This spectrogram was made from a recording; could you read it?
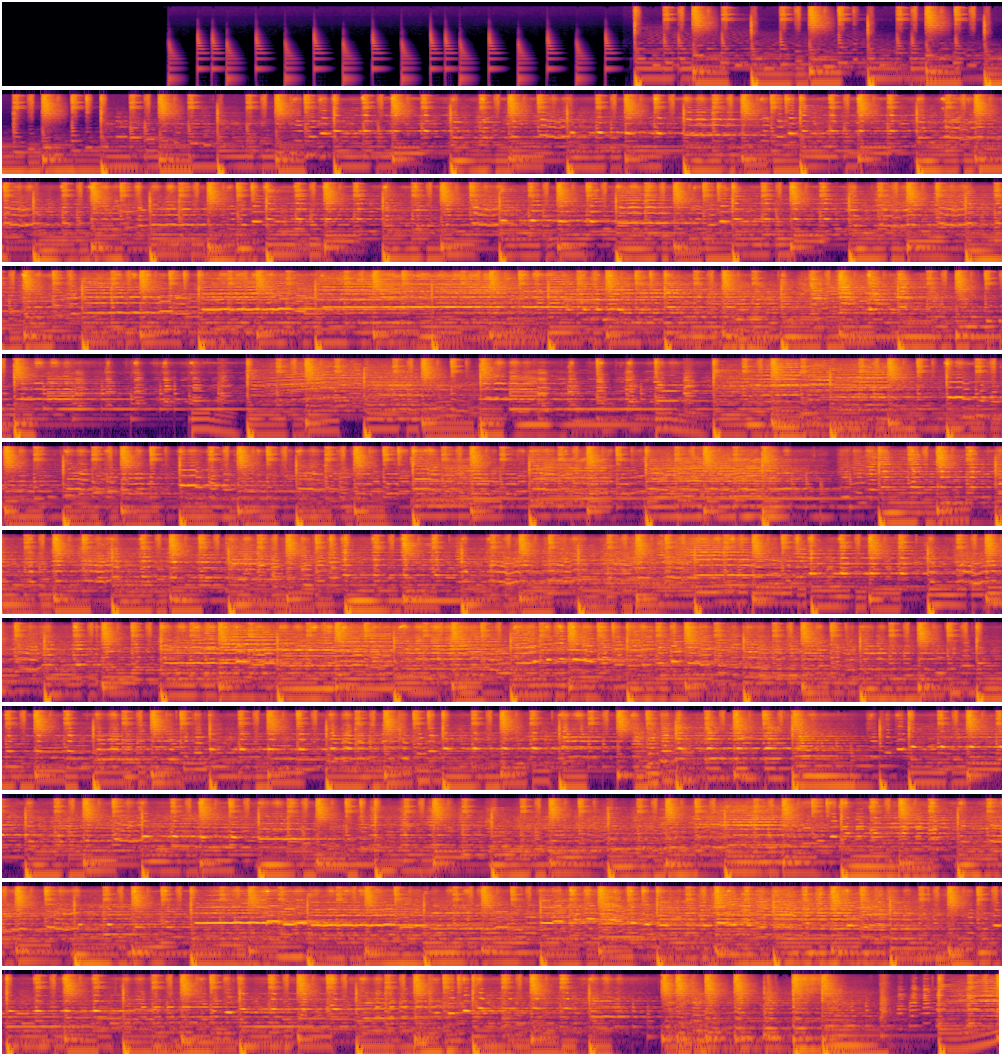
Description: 她演奏很多古典乐曲，但似乎并不是严格地再现，而是加入自己的很多理解，表现方法上也更贴近现代些。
